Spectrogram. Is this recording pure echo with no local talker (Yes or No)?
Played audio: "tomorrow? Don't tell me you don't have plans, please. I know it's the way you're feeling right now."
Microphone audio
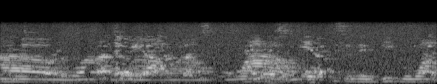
No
